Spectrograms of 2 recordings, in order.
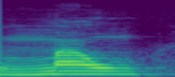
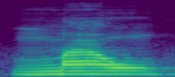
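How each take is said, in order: Both takes have the same delivery.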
